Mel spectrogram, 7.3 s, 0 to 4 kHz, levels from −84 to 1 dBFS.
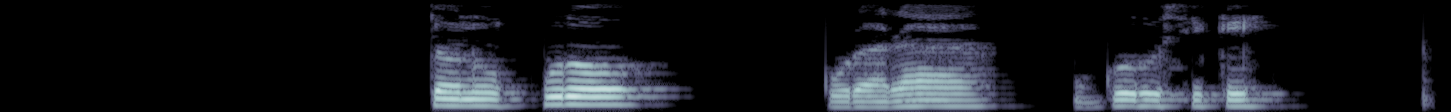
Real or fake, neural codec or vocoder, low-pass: real; none; 3.6 kHz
